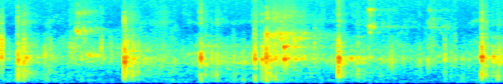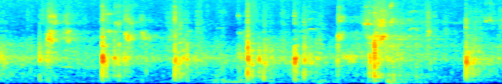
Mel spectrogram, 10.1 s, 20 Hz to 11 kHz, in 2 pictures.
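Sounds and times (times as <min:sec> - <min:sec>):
tennis racket hitting ball: 0:00.0 - 0:03.7, 0:04.8 - 0:10.0
tennis ball bouncing: 0:00.0 - 0:10.0.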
